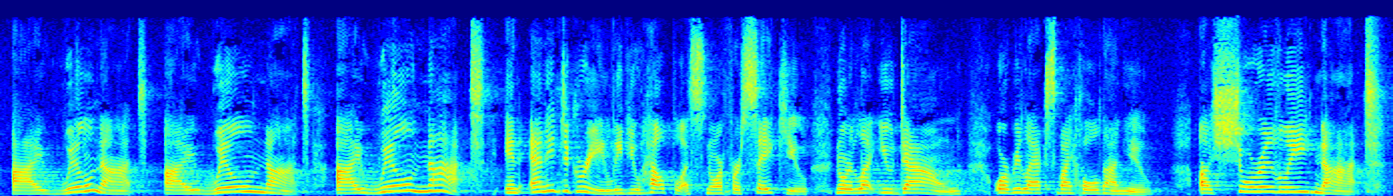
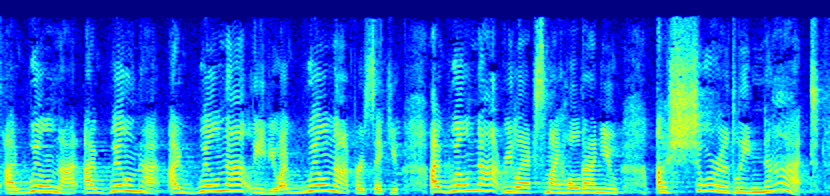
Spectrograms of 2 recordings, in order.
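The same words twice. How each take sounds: First: Slow, emphatic stress on "I will not". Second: Higher, driving repeats of "I will not"; emphatic. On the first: Teacher reading God's promise never to forsake you, emphatic. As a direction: stretch out each "I will not" and land firmly on "Assuredly not". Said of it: "God is so emphatic". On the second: Teacher showing why it is repeated three times, emphatic. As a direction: hammer each "I will not" in quick succession, then stretch "Assuredly not". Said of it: "it is so emphatic". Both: Acted.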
